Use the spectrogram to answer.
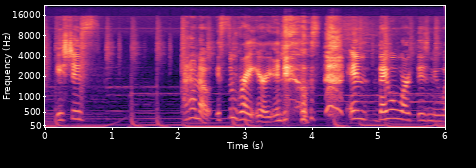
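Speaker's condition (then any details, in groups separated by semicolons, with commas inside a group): No condition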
